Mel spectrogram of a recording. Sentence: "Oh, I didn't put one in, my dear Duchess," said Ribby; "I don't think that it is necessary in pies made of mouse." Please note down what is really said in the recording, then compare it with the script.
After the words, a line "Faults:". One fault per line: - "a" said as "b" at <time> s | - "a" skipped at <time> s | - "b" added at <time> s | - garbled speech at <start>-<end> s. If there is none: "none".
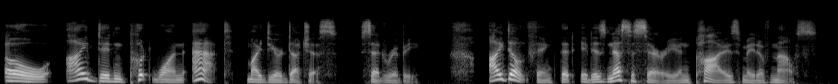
"Oh, I didn't put one at, my dear Duchess," said Ribby; "I don't think that it is necessary in pies made of mouse."
Faults:
- "in" said as "at" at 1.9 s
